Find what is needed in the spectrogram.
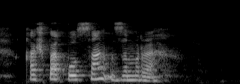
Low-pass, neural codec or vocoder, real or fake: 7.2 kHz; none; real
